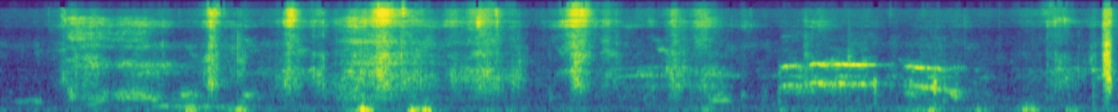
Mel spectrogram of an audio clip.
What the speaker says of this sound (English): I gotta put these chicks away because they've eaten all their feed that I put out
